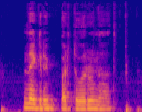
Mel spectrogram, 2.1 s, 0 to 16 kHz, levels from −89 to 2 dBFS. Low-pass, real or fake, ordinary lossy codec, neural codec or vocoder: 14.4 kHz; real; AAC, 64 kbps; none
